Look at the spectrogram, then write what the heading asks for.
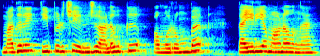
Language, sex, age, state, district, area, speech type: Tamil, female, 18-30, Tamil Nadu, Tiruchirappalli, urban, spontaneous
